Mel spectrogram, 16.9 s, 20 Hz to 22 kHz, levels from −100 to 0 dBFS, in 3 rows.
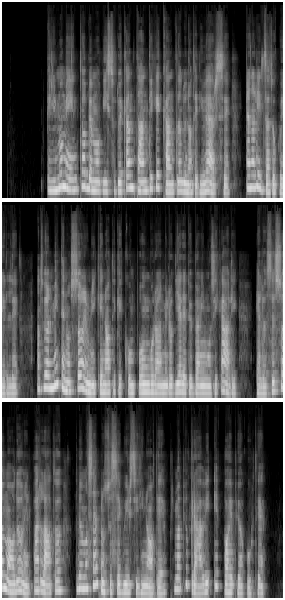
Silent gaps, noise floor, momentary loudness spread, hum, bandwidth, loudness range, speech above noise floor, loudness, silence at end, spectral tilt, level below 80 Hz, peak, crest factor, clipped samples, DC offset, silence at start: none; -88 dBFS; 9 LU; none; 16 kHz; 3 LU; 67 dB; -22 LUFS; 0.35 s; -6 dB/octave; -64 dBFS; -6 dBFS; 14 dB; under 0.1%; under 0.1%; 0.9 s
